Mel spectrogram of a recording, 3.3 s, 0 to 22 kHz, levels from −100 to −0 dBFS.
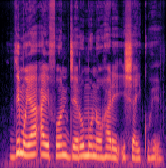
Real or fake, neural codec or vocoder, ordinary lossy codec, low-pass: real; none; none; none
